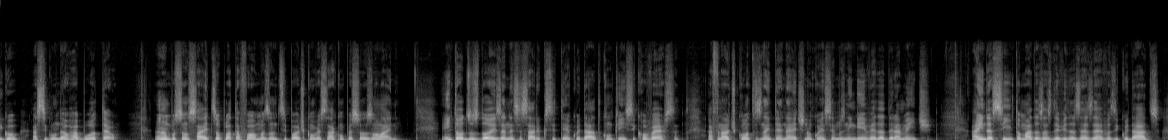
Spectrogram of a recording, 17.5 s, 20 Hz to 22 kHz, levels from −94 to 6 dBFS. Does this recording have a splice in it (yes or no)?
no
